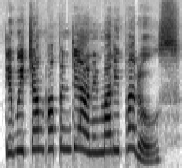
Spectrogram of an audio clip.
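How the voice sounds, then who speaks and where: A woman voicing an excitable, curious, giggly little girl piglet from a children's storybook. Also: very high-pitched, normal speed, pitched above the performer's own voice, full character voice. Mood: excited, curious. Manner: exclamatory, giggly.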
